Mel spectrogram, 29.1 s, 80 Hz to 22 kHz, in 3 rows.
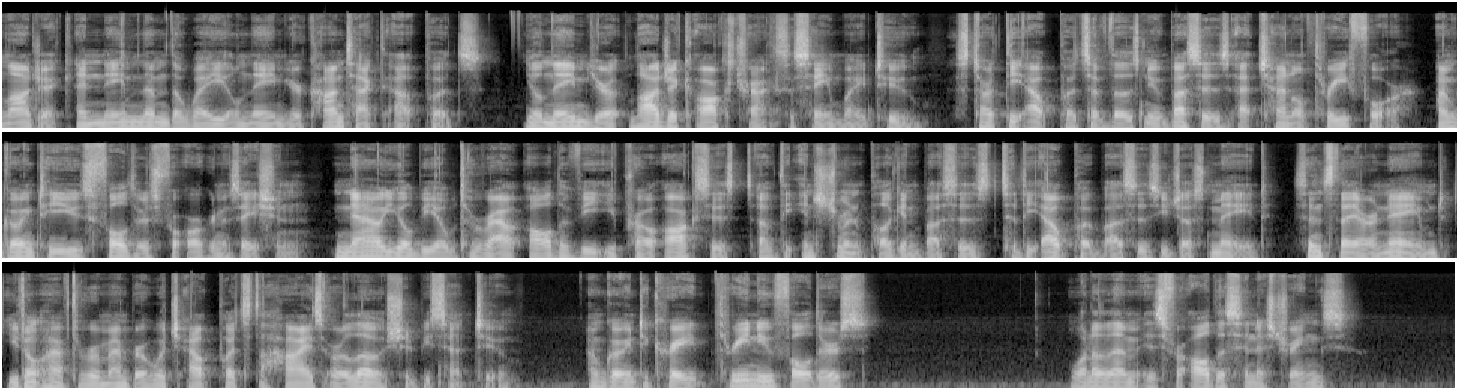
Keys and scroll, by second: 0.1-4.9 typing, 3.3 Tab, 5.0 Return, 26.3 super+d.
